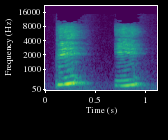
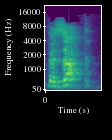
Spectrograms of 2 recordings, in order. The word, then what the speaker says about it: Pesach: P-E-S-A-C-H. You can call it Pesach, but it's Pesach, if I want to pronounce it like that.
